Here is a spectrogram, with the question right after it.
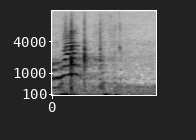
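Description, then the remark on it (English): A cat meows once, a short rising-and-falling cry, followed by a softer, briefer chirp over low background rumble. No one speaks. “Hello, kitty cat.”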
